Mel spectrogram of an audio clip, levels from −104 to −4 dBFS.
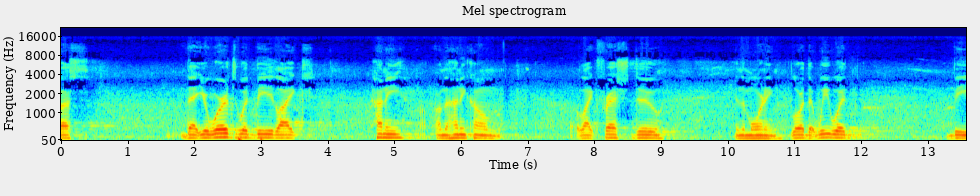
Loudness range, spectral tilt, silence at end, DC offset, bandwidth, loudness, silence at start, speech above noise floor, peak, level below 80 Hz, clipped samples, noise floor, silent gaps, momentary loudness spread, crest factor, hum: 5 LU; -7.5 dB/octave; 0 s; under 0.1%; 15 kHz; -28 LUFS; 0 s; 20 dB; -10 dBFS; -46 dBFS; under 0.1%; -47 dBFS; none; 20 LU; 20 dB; none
